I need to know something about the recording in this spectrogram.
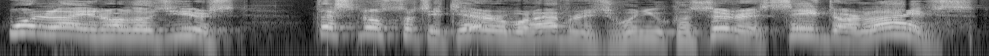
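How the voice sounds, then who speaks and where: A man voicing an urgent, high-pitched fiery swordsman. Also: animated, fairly quick, pushed and bright, exaggerated voice. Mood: defensive, pleading. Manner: emphatic, hollering commands. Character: urgent, commanding male swordsman, fiery and loyal.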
